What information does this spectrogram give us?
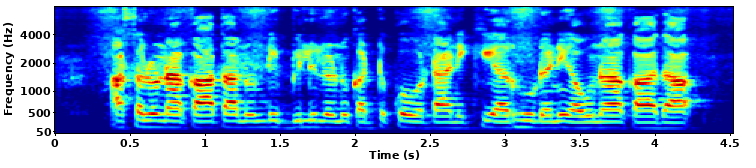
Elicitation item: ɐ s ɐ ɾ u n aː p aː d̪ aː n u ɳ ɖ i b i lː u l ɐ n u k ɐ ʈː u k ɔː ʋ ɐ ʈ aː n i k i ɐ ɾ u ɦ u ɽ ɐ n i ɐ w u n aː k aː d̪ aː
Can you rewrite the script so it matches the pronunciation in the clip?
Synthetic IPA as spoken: ɐ s ɐ l u n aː k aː t̪ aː n u ɳ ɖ i b i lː u l ɐ n u k ɐ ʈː u k ɔː ʋ ɐ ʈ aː n i k i ɐ ɾ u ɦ u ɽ ɐ n i ɐ w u n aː k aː d̪ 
